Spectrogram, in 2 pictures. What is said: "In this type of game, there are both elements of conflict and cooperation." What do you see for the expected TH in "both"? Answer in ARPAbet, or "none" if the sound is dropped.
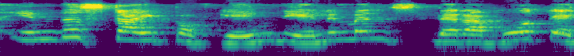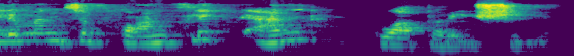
T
